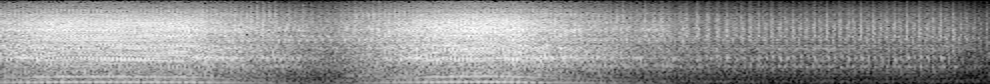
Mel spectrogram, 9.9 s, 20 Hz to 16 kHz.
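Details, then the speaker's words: 1953 Sunbeam Alpine Mk 1, restored, microphone in the engine bay: smooth running that revs gently up and down twice then settles, no ignition cutout, bottom-end noise or exhaust leaks. Normal idle and revving, healthy. "Idles nicely, seems unfussy, revs well, no ignition cutout, no strange noises from the bottom end or exhaust leaks or anything else that I can detect, and all appears to be pretty healthy."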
